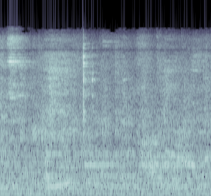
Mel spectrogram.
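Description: A few light clinks of metal spoons and clam shells against each other and the dish, two sharper ones about a second apart, with voices underneath.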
